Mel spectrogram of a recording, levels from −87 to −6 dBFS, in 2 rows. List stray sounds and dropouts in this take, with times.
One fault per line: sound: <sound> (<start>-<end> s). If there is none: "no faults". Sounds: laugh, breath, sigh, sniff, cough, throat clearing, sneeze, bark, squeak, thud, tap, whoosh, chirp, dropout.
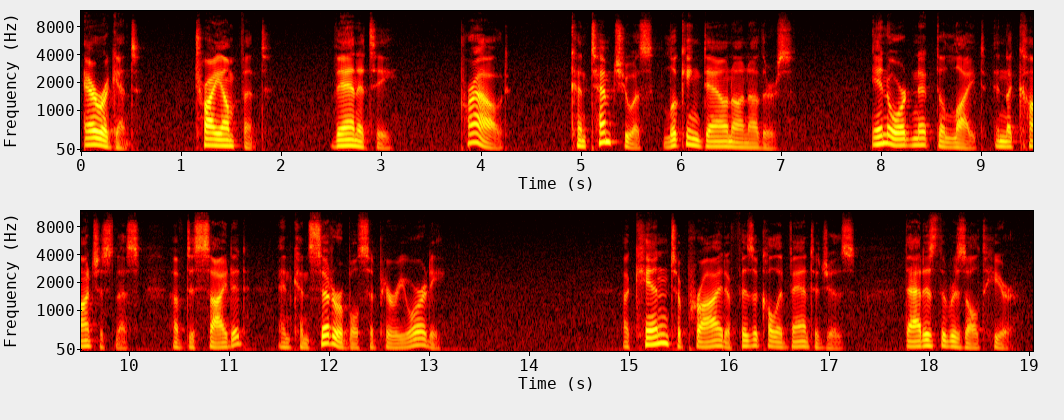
no faults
